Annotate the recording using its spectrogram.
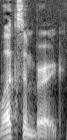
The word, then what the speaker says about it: Luxembourg: You're saying Luxembourg wrong, too. – Borg? – It's Berg. Luxembourg. – Yeah. – I'm pronounce it B-O-U-R-G.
